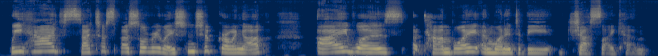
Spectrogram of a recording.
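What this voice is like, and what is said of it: Choked-up, emotional voice. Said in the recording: “I'm getting choked up even thinking about it”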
